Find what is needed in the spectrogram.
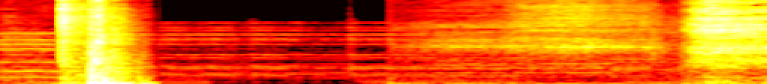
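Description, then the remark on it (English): An office door shuts with a single heavy thud near the start, followed by a short quiet pause and then soft shuffling and room noise. “Shut the door behind you, would you?”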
